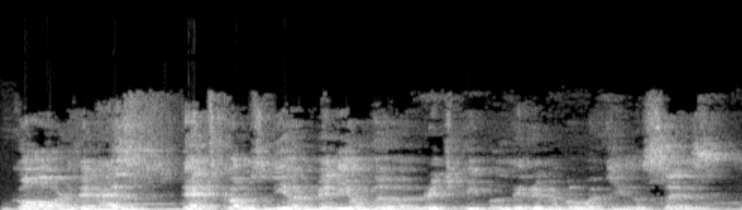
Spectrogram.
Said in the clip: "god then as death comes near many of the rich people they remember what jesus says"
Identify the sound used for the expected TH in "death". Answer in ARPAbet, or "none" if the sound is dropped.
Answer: T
